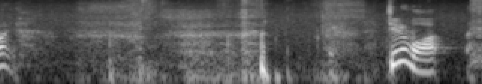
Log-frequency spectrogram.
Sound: laughing

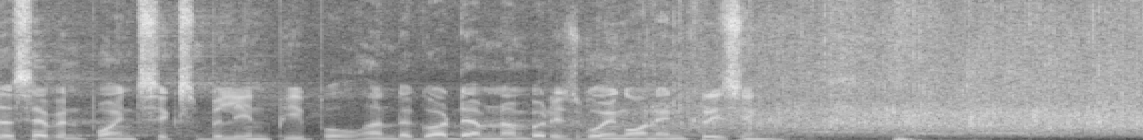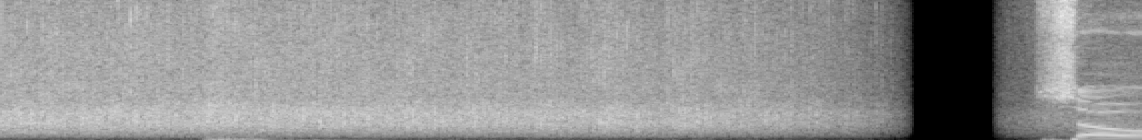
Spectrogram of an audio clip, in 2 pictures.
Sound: cheers/Applause

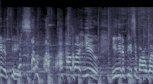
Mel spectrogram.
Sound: laughter

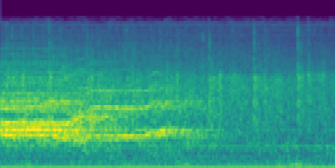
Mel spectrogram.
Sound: applause

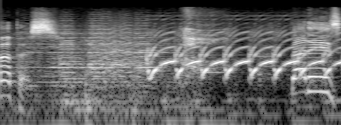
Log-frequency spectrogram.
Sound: siren wails

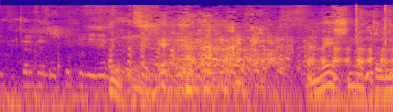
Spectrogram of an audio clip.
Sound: laughter

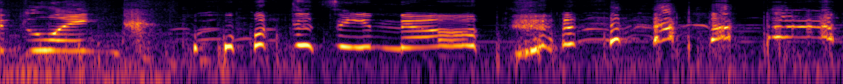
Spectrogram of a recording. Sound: laughter

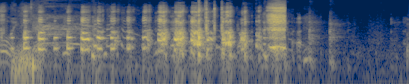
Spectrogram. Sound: laughter

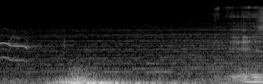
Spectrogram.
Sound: whoosh

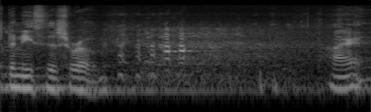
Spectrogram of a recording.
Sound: laughter

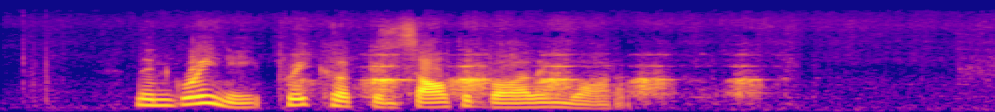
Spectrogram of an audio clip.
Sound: voiceover

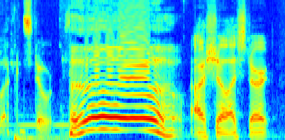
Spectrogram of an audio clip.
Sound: yelps

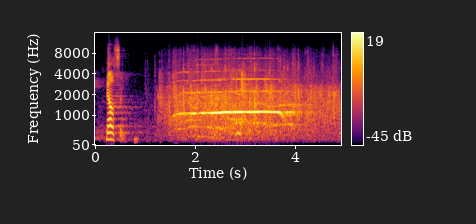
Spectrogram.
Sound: audience clapping

